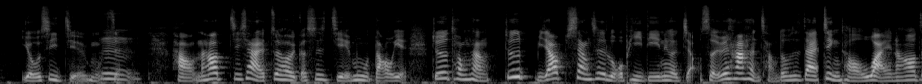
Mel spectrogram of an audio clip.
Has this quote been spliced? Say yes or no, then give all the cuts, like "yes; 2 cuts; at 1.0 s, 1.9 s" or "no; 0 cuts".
no; 0 cuts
